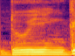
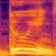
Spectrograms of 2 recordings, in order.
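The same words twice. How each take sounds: First: DOING with a released g, "doo-ing-guh"; sounded G. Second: DOING without its g, "doo-win"; silent G. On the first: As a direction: pronounce the final g of doing aloud. ("doing" gaa waamuun, "duwingi") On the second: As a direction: end doing on a plain n. ("doing" gaa malee, "duwin") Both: Shown as a demonstration. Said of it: "gaa kana waamtan jechuudha".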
